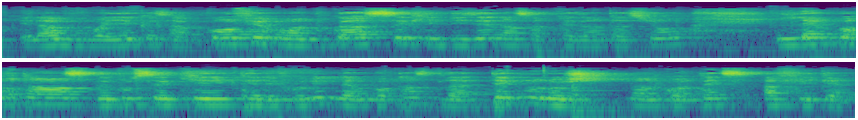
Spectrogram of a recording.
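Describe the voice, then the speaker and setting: A man's voice: on the high side, a little hiss or hum. A man presenting awards at an academic conference, explaining at length with many fillers and restarts. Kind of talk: hesitant spoken announcement. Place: conference hall. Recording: echoey hall from far off.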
